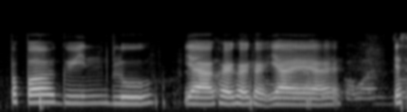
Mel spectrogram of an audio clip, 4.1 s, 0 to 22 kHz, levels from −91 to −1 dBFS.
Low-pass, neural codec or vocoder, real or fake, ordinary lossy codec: 7.2 kHz; none; real; none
